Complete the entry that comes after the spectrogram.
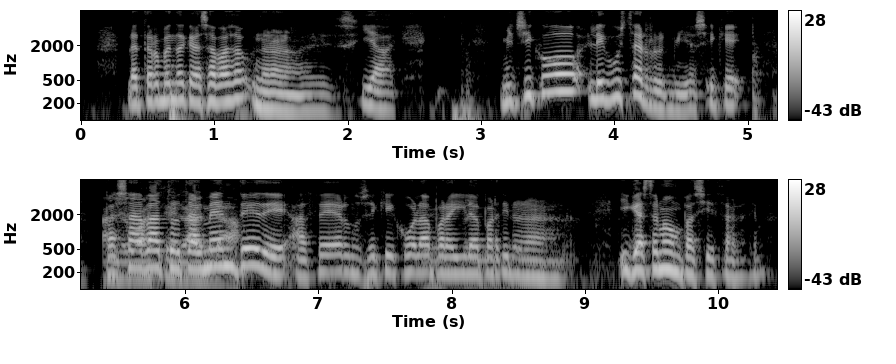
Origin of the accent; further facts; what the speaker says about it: Algorta, Basque Country, Spain; Van a mi pueblo, en Algorta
